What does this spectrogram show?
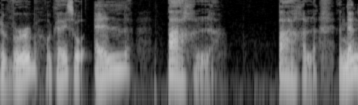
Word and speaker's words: parle: Okay, so elle parle, parle. And then the last thing here that you will hear is the l, l, l.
